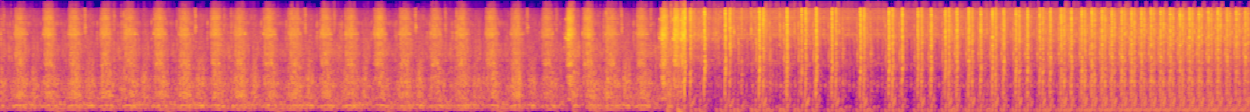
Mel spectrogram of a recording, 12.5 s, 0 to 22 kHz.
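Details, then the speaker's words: 1966 VW Beetle air-cooled flat-four on first start; cranking, then fires into a loud, uneven rapping idle with harsh open-pipe crackle because only half the muffler/exhaust is fitted. "and it's kind of loud with only half an exhaust"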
